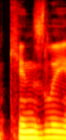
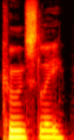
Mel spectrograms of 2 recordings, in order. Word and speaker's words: Kuenzli: the I makes it very Swiss okay the pronunciation Kinsley instead of coonsley is because Switzerland is a tri-border country France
